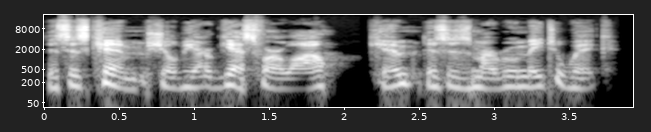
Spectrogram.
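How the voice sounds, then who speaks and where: A man voicing a guarded young man with a gravelly voice who talks bluntly, in a storybook reading. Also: a little high, steady tone, normal speed, bright, forceful tone, dry recording, clean studio sound. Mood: gruff. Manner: blunt, terse.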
